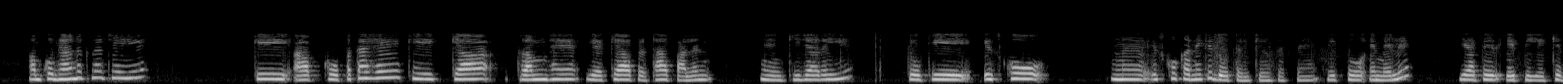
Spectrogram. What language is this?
Hindi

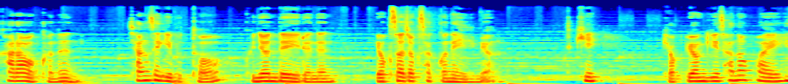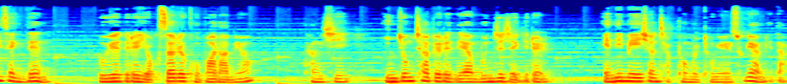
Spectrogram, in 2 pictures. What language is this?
Korean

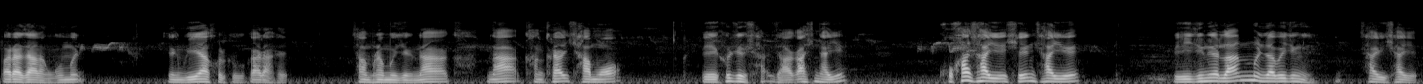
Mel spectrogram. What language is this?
Bodo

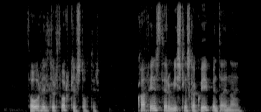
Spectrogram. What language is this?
Icelandic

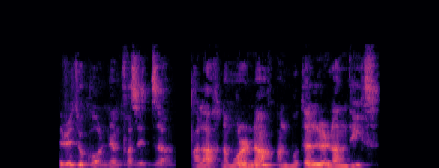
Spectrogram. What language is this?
Maltese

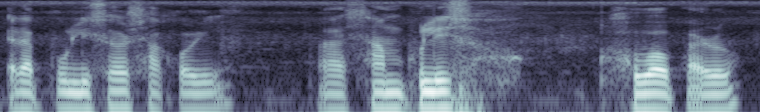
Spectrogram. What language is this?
Assamese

